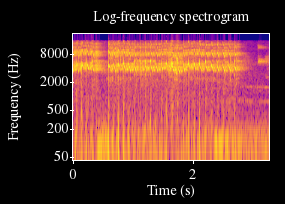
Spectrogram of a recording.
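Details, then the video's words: Energetic singing from an ashy tailorbird (cililin), sharp and clear-toned: a dense, shrill run of quick, high-pitched chirps, roughly four per second, after a brief opening pause, then a faint high note at the end. "cililin gacor suara tajam"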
